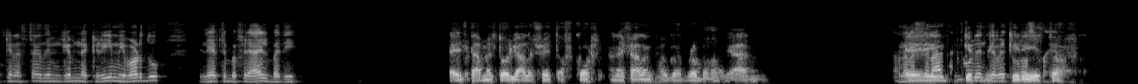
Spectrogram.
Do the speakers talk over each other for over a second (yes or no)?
yes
